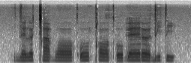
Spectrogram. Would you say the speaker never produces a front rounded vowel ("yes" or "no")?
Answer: no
